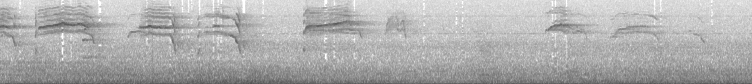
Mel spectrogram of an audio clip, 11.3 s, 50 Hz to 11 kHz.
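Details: Falcons at a nest with two chicks hatched in early October, during a feeding on 13 October 2022 at 1:54 p.m.; clusters of harsh, ringing whistled notes with down-curving ends, busy at first, then sparser, over constant low background hum.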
